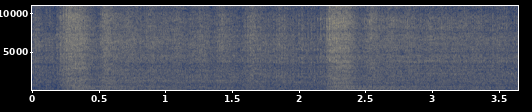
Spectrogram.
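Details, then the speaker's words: 5.9L Cummins Common Rail diesel running on the shop floor on a stand-alone harness (ECM powered directly, fuel pump engaged); steady, even diesel idle with a smooth low rumble, no misses or knocks: normal idle. "and then i've got a wire that i just i'm going to send power to and the truck the motor will start and should sit here in idle"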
